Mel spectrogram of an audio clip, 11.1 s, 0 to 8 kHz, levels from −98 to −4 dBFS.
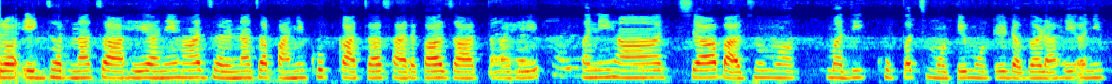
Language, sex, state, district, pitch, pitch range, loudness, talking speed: Marathi, female, Maharashtra, Chandrapur, 240 Hz, 230-250 Hz, -25 LUFS, 125 wpm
